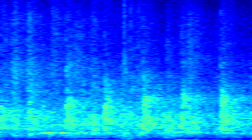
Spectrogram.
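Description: A crowd applauds in a dense, steady wash of clapping that stays fairly even in loudness for a couple of seconds, with faint voices mixed in underneath.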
